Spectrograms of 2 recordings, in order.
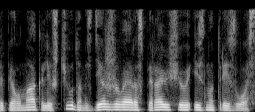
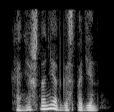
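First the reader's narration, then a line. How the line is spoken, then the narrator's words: Frightened woman's mumble. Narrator (Russian): испуганно пробормотала женщина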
